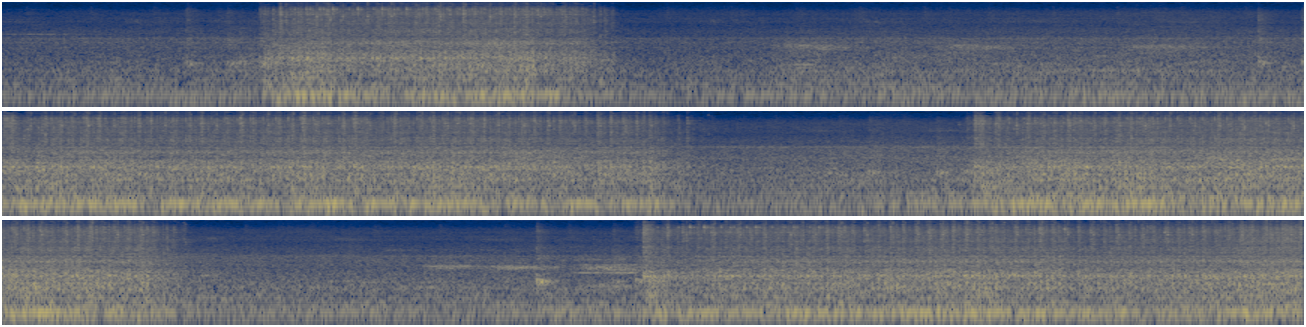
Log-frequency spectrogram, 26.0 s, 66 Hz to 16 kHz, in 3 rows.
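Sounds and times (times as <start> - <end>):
electric sewing machine running: 1.6 - 4.2, 8.6 - 13.8, 14.5 - 18.8, 21.3 - 26.0.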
